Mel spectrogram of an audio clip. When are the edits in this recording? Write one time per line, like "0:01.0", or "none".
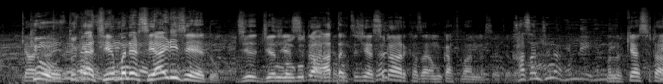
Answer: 0:02.2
